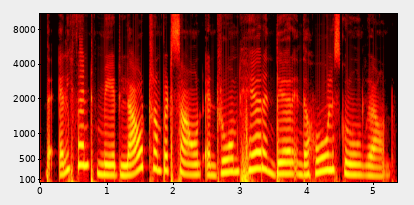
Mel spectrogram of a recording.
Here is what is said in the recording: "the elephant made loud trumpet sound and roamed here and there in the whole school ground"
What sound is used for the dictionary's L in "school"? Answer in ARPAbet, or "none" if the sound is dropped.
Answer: N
